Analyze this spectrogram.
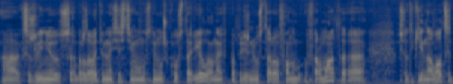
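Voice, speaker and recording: Someone talks at a very fast pace with fairly even intonation over noticeable background noise. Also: man. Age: 30s. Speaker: chef and restaurant business owner. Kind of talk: interview.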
